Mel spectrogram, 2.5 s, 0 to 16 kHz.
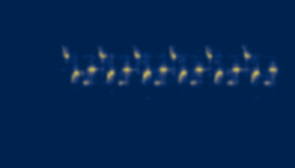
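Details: European goldfinch clean competition song from Málaga, 2020, meant for training birds: a rapid, even run of bright, tinkling high notes in alternating pairs, lasting almost two seconds.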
